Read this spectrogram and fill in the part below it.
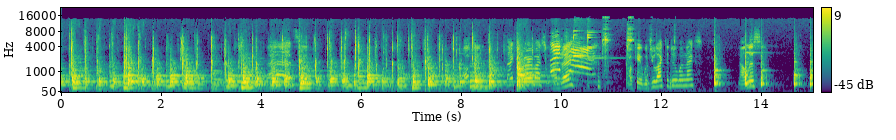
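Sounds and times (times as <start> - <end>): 
hands clapping a rhythm: 0.0 - 10.2
sustained tonal music-like layer: 0.0 - 11.5
speech: 11.7 - 12.9, 13.6 - 14.2.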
